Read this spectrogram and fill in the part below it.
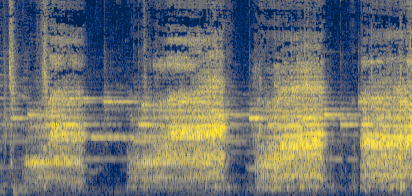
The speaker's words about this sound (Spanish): Escuchen, eh, ¿qué ruidos hacía este perro? Ruidos raros cuando lo estaban bañando. Pon atención.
